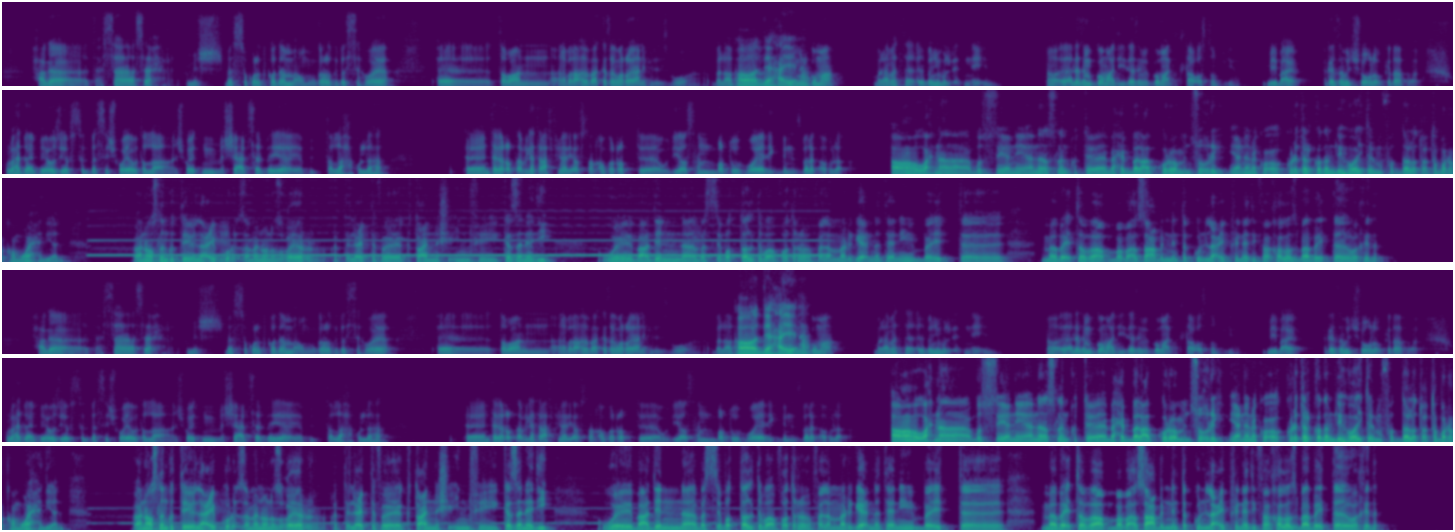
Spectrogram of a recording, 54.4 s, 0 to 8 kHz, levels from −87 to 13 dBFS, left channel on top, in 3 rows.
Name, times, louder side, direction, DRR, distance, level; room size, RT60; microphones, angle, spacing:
voice 1, 0.4-2.1 2.3-4.8 5.4-10.4 10.9-12.4 13.1-15.2 15.8-16.2 16.5-22.9 23.9-28.6 39.0-39.1 44.8-45.0, left 2 dB, 20° left, 0.4 m, -43 dB
voice 2, 9.2-10.1 29.2-37.0 37.9-43.1 43.8-49.0 49.3-53.5, right 5 dB, 70° right, 0.5 m, -31 dB
sound 1, 37.3-46.7, left 15 dB, 45° left, 0.9 m, -43 dB
8.4 x 6.7 x 7.5 m
head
